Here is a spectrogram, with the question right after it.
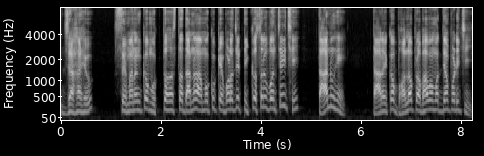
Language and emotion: Odia, happy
